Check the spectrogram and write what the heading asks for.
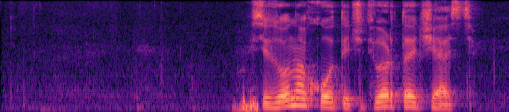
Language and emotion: Russian, neutral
